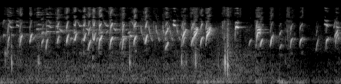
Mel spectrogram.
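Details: Several European goldfinch chicks give rapid, high-pitched twittering chirps, about ninety-five short notes a minute in an uneven flurry, with a brief lower rustle near the middle.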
